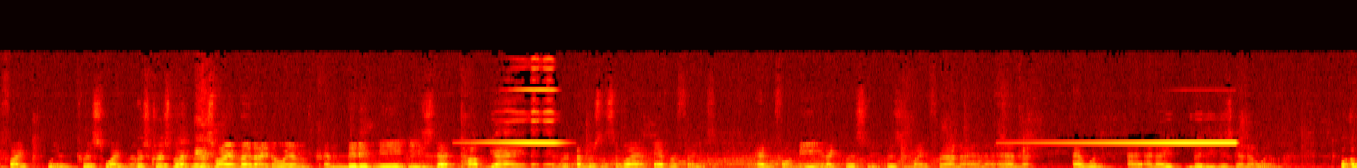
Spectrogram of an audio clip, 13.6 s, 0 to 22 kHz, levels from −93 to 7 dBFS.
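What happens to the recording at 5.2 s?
Loudspeaker feedback squeal, 4.52 to 5.77 s: the microphone picks up its own loudspeaker, loop gain exceeds one at 3.4 kHz, and that tone swells within a second.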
